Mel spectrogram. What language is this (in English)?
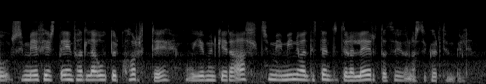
Icelandic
